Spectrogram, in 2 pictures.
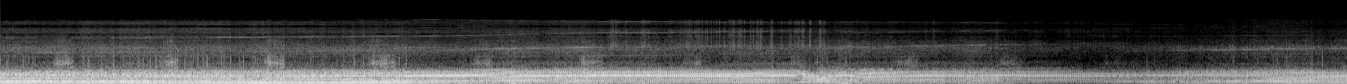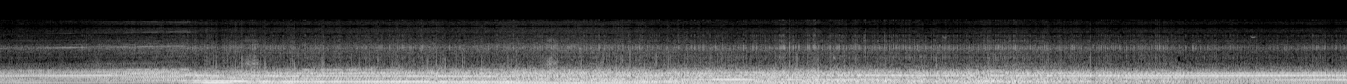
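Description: Alfa Romeo Alfetta GTV 2000's fuel-injected twin-cam four-cylinder engine under racing load, heard from inside the cabin. It holds steady revs, lifts off about eight seconds in with the revs falling and the sound quieter, builds again, then shifts gear about fifteen seconds in and pulls on steadily, louder.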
